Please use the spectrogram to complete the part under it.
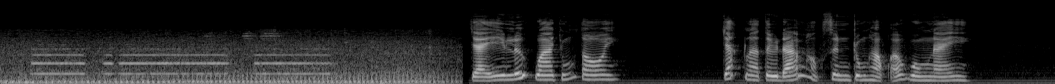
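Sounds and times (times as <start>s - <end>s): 
rumble of engines and road traffic: 0.0s - 4.7s
car horns blaring: 0.2s - 3.4s
speech: 4.7s - 6.2s, 7.2s - 9.8s.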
